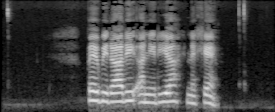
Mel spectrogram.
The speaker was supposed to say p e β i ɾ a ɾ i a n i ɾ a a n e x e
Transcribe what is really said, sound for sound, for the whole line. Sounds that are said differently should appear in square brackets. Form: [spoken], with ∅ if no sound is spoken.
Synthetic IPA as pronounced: p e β i ɾ a ɾ i a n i ɾ [i] a n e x e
